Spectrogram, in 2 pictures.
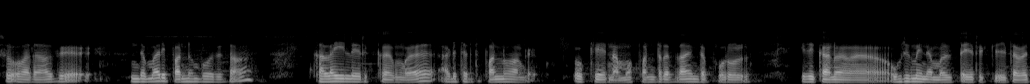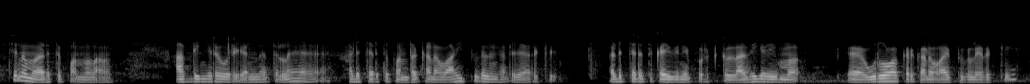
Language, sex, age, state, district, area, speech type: Tamil, male, 18-30, Tamil Nadu, Coimbatore, rural, spontaneous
